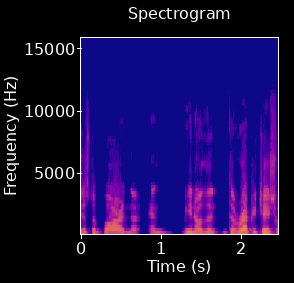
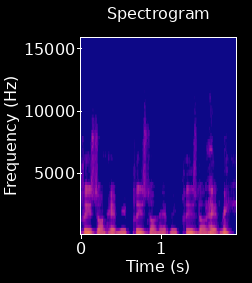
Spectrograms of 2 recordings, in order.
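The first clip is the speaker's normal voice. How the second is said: put-on pleading, begging voice, quieter; 4 dB quieter than usual. Retelling being a bouncer facing a guy: imitating own begging. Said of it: "On that note of me begging for my life".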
